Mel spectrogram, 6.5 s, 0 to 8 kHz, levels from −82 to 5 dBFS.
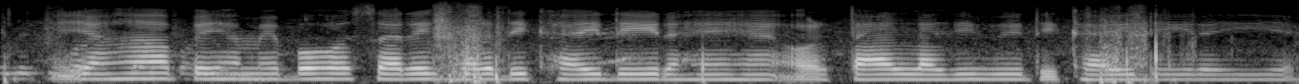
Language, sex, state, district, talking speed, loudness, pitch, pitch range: Hindi, female, Bihar, Gaya, 165 wpm, -18 LUFS, 185 Hz, 175-190 Hz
